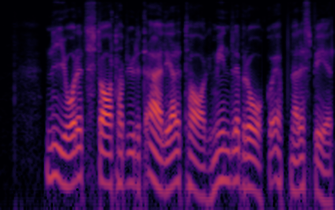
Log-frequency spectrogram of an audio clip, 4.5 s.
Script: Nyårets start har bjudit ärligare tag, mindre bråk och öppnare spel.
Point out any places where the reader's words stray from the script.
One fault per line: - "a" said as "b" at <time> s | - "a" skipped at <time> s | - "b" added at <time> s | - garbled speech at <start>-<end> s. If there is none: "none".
none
